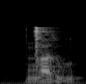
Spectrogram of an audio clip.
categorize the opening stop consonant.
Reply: click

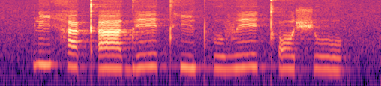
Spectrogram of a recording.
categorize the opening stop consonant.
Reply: ejective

